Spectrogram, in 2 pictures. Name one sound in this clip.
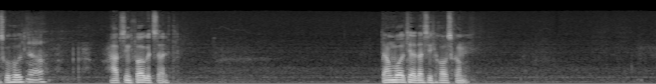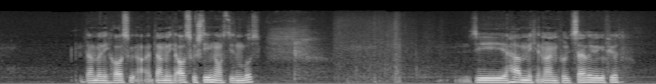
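A man speaks calmly in a low voice, close to a microphone, with pauses.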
